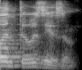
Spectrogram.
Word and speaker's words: enthusiasm: otherwise you propagate enthusiasm so there is a th sound of this and when I think we do use it no enthusiasm yeah it's a soft eight sound we do use it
